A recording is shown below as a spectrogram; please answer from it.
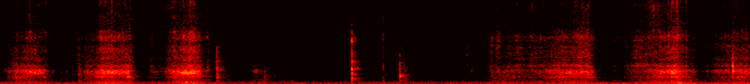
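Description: A potter's scraping tool drawn in short strokes over the soft wall of a wet coil-built clay cup to smooth out the coil lines and score marks: three quick scrapes, a couple of light clicks, then two more scrapes near the end.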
